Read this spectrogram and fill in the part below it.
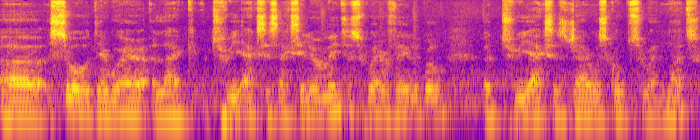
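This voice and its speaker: A man with a French accent, medium pitch and monotone, flat intonation, amid noticeable background noise and audible room echo. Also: moderate pace. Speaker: electro-acoustic composer. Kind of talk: workshop lecture. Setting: workshop with audience. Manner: halting, many fillers.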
